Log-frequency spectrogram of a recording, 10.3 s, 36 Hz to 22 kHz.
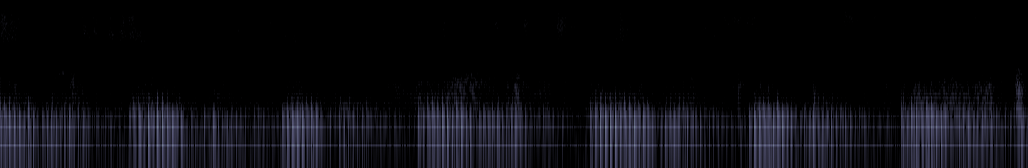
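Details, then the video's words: Domestic cat Poki or Kiwi purring during an indoor grooming and brushing session: a low, steady rumbling purr that swells and fades in rhythmic breath cycles, about every one and a half seconds, with soft brushing strokes hissing above it. "30 Min CAT ASMR | Purring, Grooming & Brushing"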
